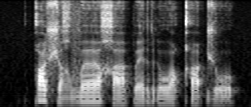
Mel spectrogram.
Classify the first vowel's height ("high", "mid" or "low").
high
